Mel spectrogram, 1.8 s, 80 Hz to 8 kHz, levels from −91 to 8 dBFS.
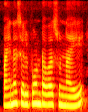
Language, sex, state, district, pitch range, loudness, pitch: Telugu, female, Telangana, Hyderabad, 215-245 Hz, -11 LUFS, 225 Hz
